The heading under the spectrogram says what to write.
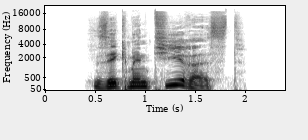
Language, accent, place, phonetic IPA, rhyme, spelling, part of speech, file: German, Germany, Berlin, [zɛɡmɛnˈtiːʁəst], -iːʁəst, segmentierest, verb, De-segmentierest.ogg
- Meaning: second-person singular subjunctive I of segmentieren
